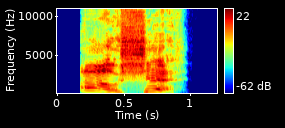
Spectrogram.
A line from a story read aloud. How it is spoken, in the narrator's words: Tommy, the referee, shouted at his nasty fall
